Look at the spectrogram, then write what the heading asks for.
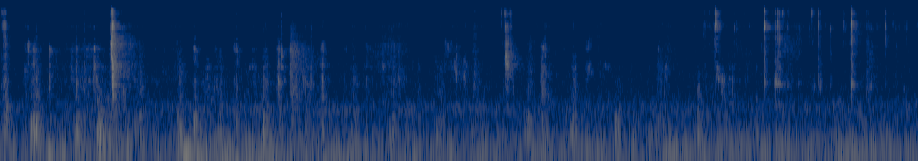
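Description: Faint chewing of saucy boiled shrimp, with scattered wet mouth clicks and smacks; the sharpest click comes about a second in.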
